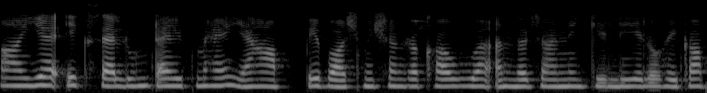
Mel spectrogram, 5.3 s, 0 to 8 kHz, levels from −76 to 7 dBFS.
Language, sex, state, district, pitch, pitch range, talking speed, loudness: Hindi, female, Bihar, Bhagalpur, 230 Hz, 225-240 Hz, 225 wpm, -35 LUFS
